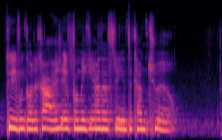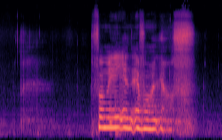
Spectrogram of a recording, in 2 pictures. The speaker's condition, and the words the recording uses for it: Down syndrome. Just the way I like speak or talk to somebody might seem weird, kind of.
